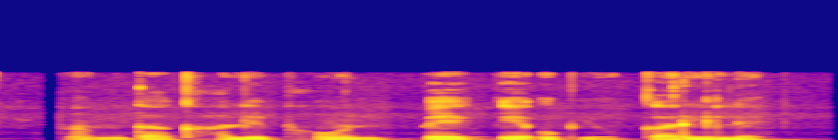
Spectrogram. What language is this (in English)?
Magahi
